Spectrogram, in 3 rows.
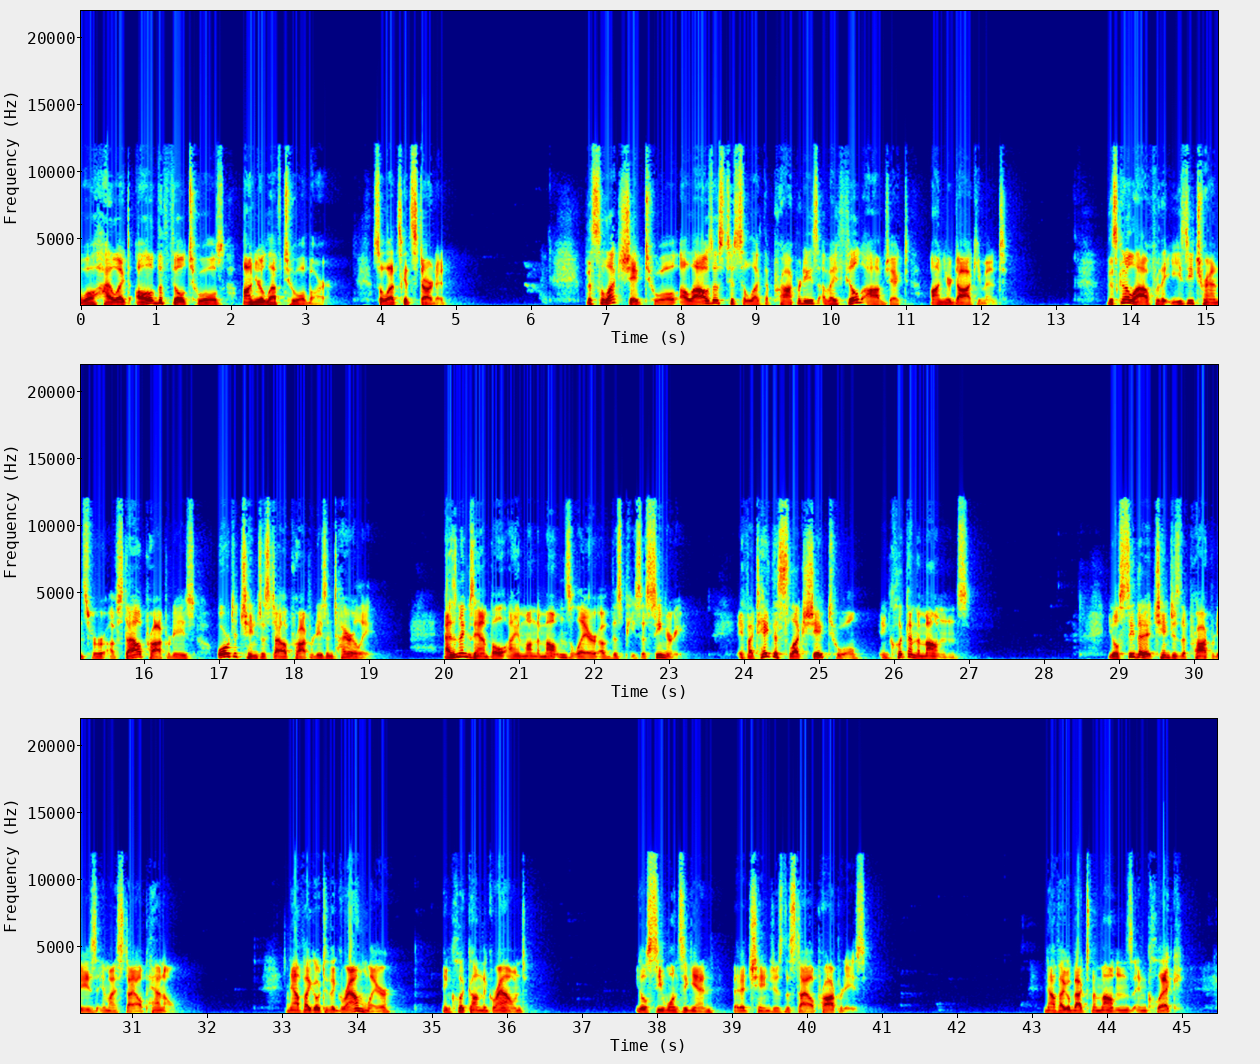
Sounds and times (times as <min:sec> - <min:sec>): Speech: 0:00.0 - 0:05.0, 0:06.6 - 0:12.4, 0:13.6 - 0:19.1, 0:20.0 - 0:23.3, 0:23.9 - 0:27.1, 0:28.8 - 0:31.6, 0:33.0 - 0:34.5, 0:35.1 - 0:36.4, 0:37.7 - 0:40.9, 0:43.2 - 0:45.1.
